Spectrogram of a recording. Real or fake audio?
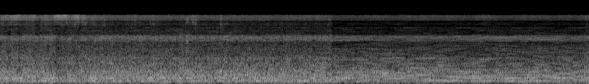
fake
